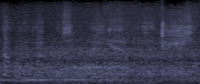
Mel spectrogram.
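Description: A pause in speech filled only by steady background hiss of the recording, with a faint low hum in the first second.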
